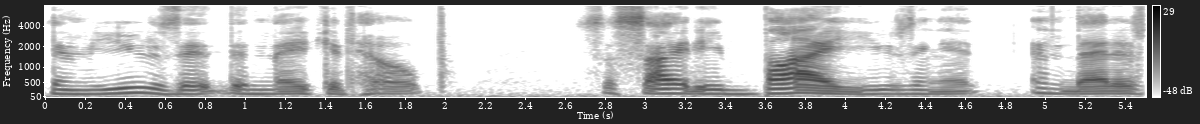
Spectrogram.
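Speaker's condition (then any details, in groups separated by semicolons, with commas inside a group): Cerebral palsy; has had speech therapy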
